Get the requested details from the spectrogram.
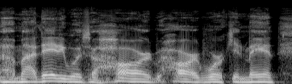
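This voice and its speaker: With an Appalachian accent, a man speaks at a moderate pace and medium pitch with ordinary pitch variation over noticeable background noise. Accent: Appalachian North Carolina Southern. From US South, Wilkes County, North Carolina. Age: 80s+. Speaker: retired poultry company personnel manager. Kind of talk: interview conversation. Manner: halting, many repetitions and fillers.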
